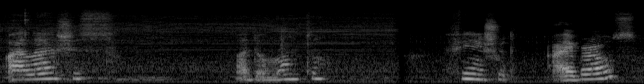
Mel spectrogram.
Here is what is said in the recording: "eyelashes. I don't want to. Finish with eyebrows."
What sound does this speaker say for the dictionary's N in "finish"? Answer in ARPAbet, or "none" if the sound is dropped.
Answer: N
